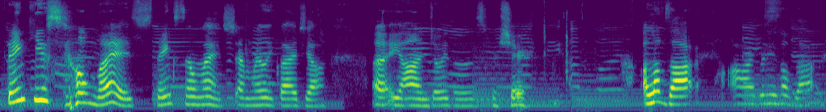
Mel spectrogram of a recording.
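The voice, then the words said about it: Noticeable regional accent. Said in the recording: “we got an accent. I like that. ... It do be coming out.”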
